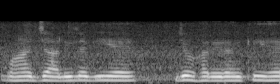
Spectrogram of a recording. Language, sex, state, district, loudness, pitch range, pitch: Hindi, female, Maharashtra, Washim, -12 LUFS, 180-195 Hz, 190 Hz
